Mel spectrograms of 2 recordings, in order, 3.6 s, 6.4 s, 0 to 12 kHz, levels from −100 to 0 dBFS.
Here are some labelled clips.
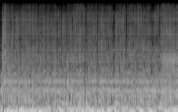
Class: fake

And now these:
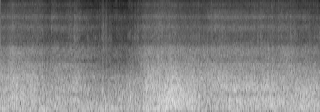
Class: fake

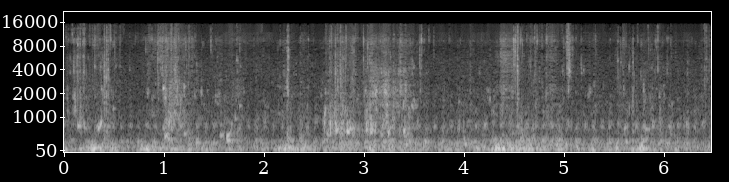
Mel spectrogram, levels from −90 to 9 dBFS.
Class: real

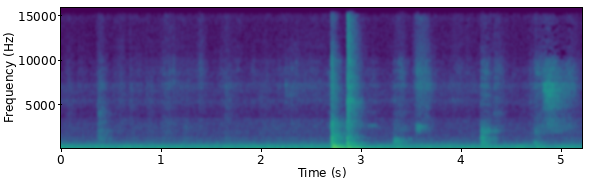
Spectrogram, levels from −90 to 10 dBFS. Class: real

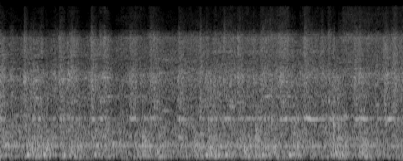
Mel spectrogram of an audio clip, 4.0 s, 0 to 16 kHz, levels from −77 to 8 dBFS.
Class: real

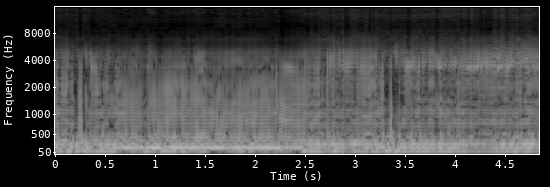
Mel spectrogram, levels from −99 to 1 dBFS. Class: fake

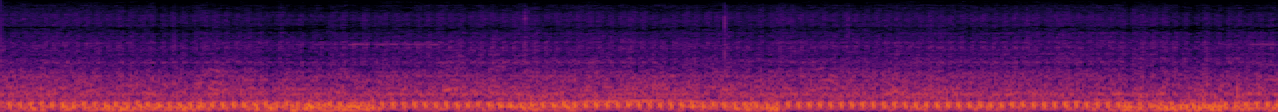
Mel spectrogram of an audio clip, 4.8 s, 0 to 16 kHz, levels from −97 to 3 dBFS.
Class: fake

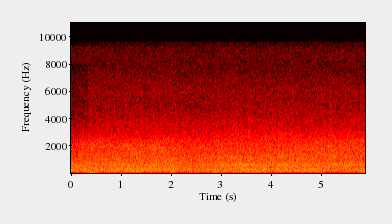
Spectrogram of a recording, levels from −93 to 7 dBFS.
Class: fake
